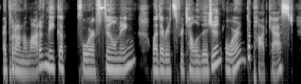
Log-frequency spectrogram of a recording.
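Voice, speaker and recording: A woman's voice: deep voice, lively intonation, moderate pace, warm tone, dry recording, clean studio sound. A woman hosting a podcast in a casual, upbeat, chatty way, enthusing about products. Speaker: podcast host. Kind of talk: casual chat.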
